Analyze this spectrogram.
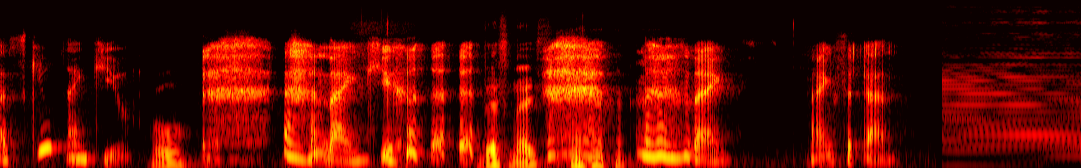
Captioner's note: laughing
